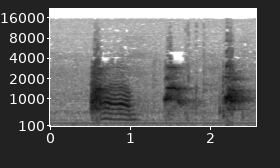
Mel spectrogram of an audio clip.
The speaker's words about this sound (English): oh, that's my little psycho dog.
